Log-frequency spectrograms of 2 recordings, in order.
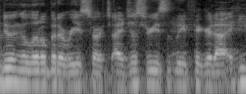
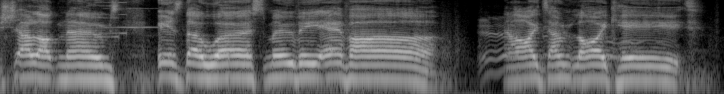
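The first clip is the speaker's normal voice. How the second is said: fake, high-pitched yell, "it" stretched out; 5 semitones higher, 3 dB louder than usual. Mocking a man's review of sherlock gnomes to the others, imitating a reviewer's fake yell. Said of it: "he fake yells like that".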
